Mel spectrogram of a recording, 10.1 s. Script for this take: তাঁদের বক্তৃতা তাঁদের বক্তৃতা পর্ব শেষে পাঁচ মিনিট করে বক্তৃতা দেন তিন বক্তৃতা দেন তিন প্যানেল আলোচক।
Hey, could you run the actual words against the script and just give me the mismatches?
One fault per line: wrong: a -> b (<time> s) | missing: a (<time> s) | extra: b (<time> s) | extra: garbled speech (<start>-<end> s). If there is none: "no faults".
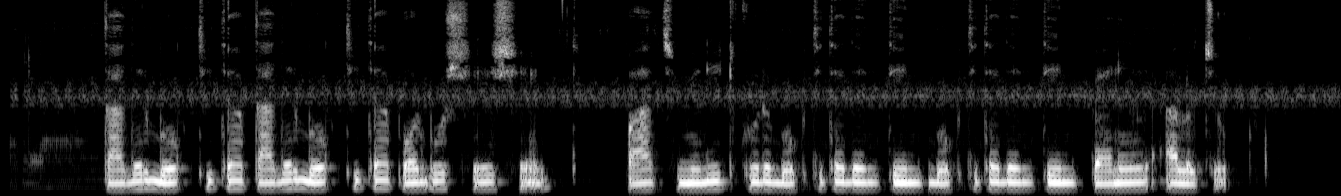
no faults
